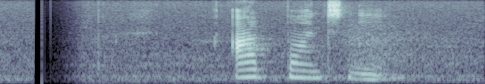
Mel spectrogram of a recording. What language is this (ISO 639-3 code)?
ben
